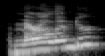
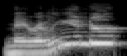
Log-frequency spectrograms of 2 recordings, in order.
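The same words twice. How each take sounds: First: Marylander said as MER-uh-lan-der, with a rising question; checking the pronunciation. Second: Marylander said as MER-uh-lin-der, pitched much higher on the question; trying another pronunciation. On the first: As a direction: Marylander with a clear "land" sound in the middle, asking. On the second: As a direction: Marylander with a reduced "lin" in the middle, rising sharply. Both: Shown as a demonstration. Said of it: "is that what you call it?".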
